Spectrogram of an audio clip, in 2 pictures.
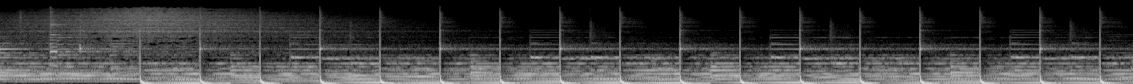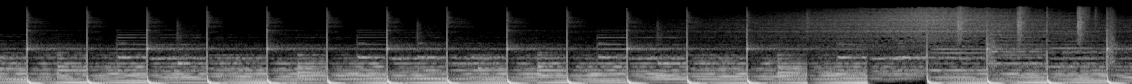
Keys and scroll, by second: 3.3 ctrl+d, 18.8 ctrl+d.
